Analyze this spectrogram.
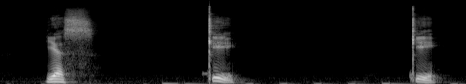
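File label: "yes", Georgian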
